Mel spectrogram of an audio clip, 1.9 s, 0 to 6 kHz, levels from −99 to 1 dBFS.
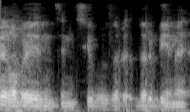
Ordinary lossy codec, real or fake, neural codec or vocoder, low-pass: MP3, 48 kbps; real; none; 5.4 kHz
